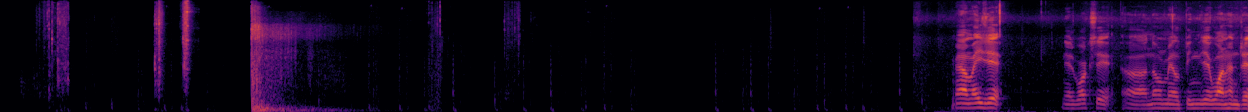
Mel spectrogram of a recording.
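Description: Footsteps scuff softly over rocky ground.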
